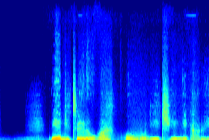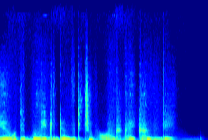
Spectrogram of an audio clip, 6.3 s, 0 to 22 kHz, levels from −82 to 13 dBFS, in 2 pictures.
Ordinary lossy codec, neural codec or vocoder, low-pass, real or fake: none; codec, 44.1 kHz, 0.9 kbps, DAC; none; fake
